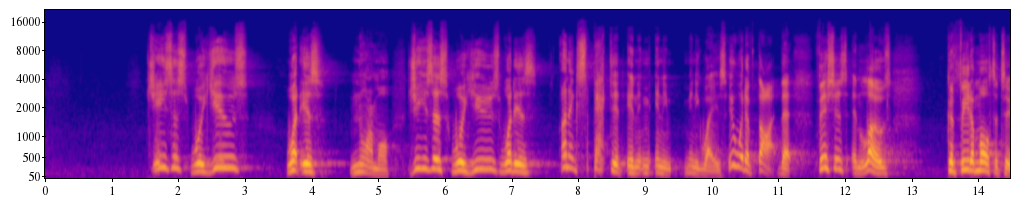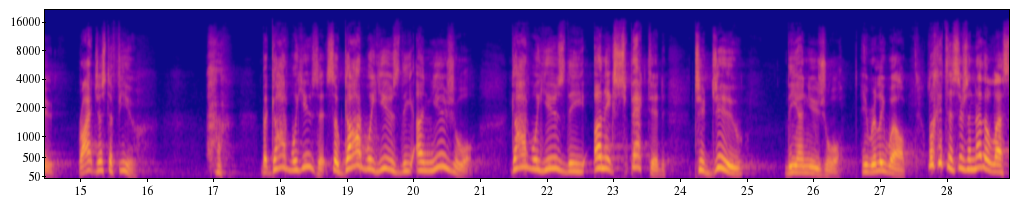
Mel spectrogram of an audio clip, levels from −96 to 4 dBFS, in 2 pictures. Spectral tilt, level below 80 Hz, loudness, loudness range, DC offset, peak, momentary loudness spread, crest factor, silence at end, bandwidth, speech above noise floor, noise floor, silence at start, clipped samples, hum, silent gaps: -5 dB/octave; -70 dBFS; -22 LUFS; 5 LU; under 0.1%; -2 dBFS; 13 LU; 20 dB; 0 s; 13.5 kHz; 47 dB; -69 dBFS; 1.55 s; under 0.1%; none; none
